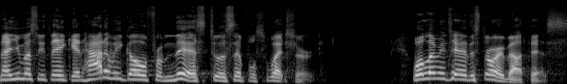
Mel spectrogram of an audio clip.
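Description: A man with an American accent speaks at a fairly quick pace and a high pitch with ordinary pitch variation, the sound dry and close with no echo in a very clean recording with a silent background. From US West Coast, South Central Los Angeles. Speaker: pastor. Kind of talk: sermon.

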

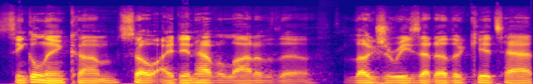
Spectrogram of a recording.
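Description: American accent from a man with a very deep, low pitch, at a fairly quick pace, in a very clean recording with a silent background. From East Los Angeles. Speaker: financial and insurance advisor. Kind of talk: interview.

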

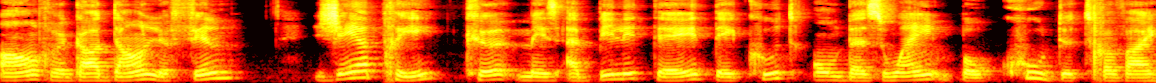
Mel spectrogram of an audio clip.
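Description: Speaking very slowly with an English accent, a man uses a fairly high pitch, lively intonation and very even loudness. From Ontario, Canada. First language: English (speaking French). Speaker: teacher and French learner. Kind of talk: prepared talk for learners. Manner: careful learner pace.

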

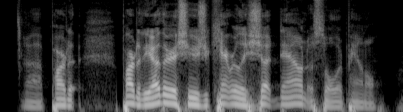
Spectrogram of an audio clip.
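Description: Recorded very cleanly with a silent background, a man speaks in an American accent with ordinary pitch variation. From Los Angeles, California. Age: 30s. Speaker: political podcast host. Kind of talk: casual political discussion.

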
